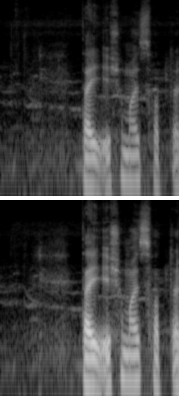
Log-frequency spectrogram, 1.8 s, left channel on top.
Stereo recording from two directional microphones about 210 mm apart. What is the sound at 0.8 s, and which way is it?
Speech, 30° right (ahead or behind).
